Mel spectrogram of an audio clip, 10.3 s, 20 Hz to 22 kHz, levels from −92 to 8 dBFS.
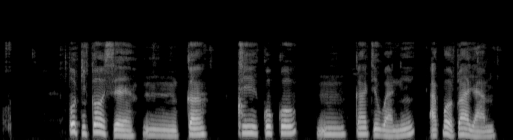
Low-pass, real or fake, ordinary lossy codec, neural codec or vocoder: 7.2 kHz; fake; none; codec, 16 kHz, 8 kbps, FreqCodec, larger model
